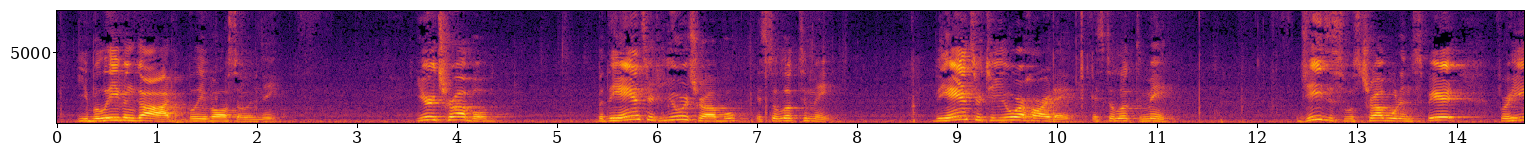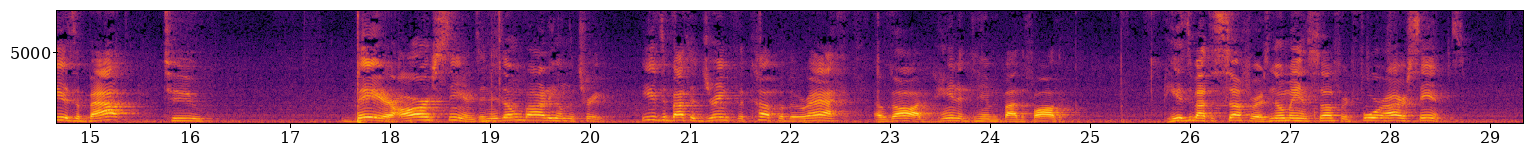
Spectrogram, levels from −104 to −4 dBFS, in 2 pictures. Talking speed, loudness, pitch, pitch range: 165 wpm, -21 LUFS, 155 Hz, 135-190 Hz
